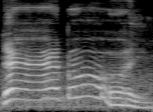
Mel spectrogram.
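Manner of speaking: very high, drawn-out mock cooing; imitated follower voice. Streamer showing her dog how followers sound, high mock coo. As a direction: squeal softly like a besotted fan. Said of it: "They're all saying it in that voice".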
